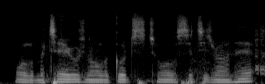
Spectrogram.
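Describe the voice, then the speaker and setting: A man with a Leicester accent and a fairly low pitch. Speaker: gaming commentator. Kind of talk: gameplay commentary. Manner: casual, with fillers.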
